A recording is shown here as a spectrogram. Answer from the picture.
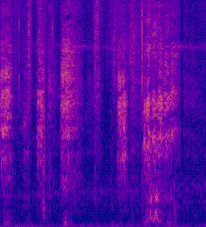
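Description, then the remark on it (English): An old dog makes a quick series of short, breathy huffs and pants, about five or six bursts in a steady rhythm, with no one talking. “Did you hear that? I think he knows we're talking about him. Whatever, dude. He's just a scared old dog.”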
